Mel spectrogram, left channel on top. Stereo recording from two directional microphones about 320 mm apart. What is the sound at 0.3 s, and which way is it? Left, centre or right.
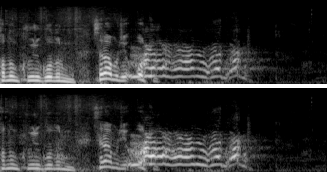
Speech, centre.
